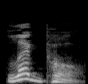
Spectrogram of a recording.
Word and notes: leg-pull: British English

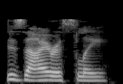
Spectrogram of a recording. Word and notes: desirously: British English

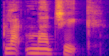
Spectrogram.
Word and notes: black magic: British English

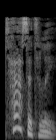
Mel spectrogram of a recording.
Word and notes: tacitly: British English

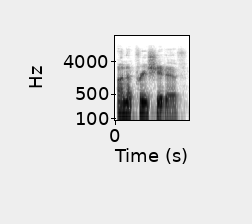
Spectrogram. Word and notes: unappreciative: American English

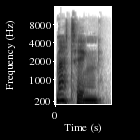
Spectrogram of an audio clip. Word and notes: matting: British English

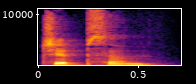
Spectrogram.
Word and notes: gypsum: American English

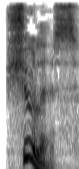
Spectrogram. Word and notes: shoeless: British English

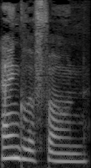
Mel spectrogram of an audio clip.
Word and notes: anglophone: American English

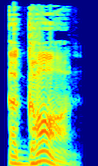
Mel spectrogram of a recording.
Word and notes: agone: British English

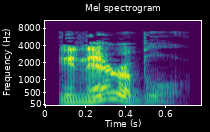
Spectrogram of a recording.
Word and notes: inerrable: British English

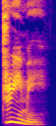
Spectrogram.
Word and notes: dreamy: British English

